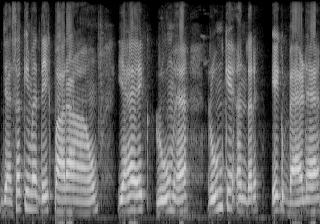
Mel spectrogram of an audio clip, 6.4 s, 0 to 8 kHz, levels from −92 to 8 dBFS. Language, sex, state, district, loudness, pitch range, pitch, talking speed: Hindi, male, Goa, North and South Goa, -13 LUFS, 165-205 Hz, 175 Hz, 160 wpm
